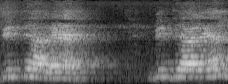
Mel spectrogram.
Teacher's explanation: आ और आ मिलकर के आ हुए हैं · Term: संधि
